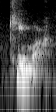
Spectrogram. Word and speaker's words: quinoa: spelled qu I am oh a it is pronounced quinoa and this while it's normally categorized with grains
